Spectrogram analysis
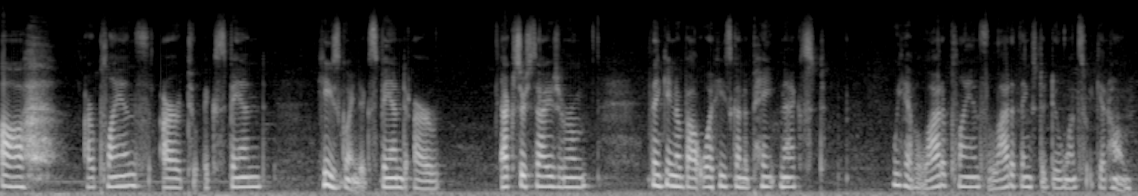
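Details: Adult woman speaking; normal speech.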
